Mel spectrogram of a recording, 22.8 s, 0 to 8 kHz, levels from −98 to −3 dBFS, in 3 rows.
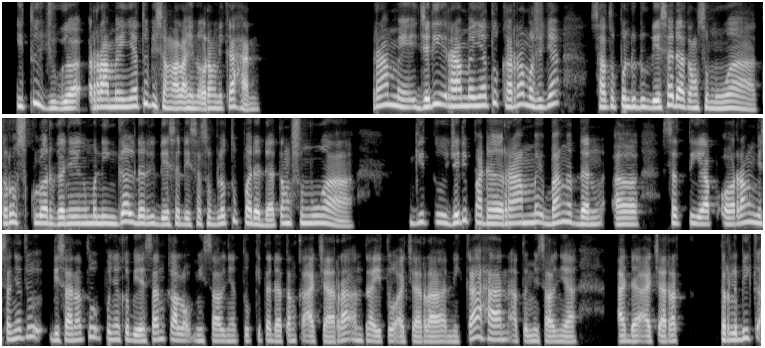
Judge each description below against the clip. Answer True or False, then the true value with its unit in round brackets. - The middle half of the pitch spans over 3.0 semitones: True (3.9 semitones)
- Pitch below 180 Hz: False (185 Hz)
